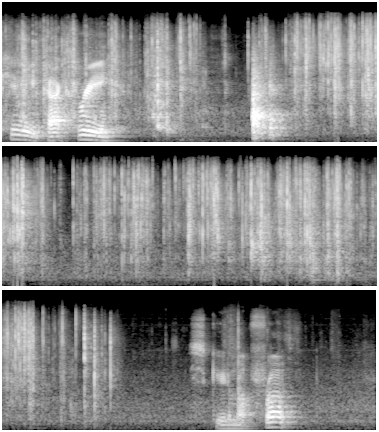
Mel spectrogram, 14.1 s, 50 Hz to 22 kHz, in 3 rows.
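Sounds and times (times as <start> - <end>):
foil wrapper tearing: 0.0 - 10.9
foil wrapper crinkling: 0.0 - 11.0.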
